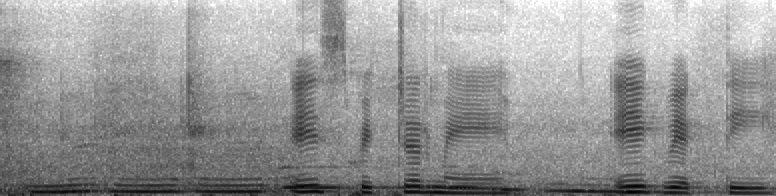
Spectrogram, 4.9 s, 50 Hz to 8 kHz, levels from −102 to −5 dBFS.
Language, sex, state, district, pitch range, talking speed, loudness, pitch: Hindi, female, Punjab, Kapurthala, 210-250 Hz, 100 wpm, -16 LUFS, 230 Hz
